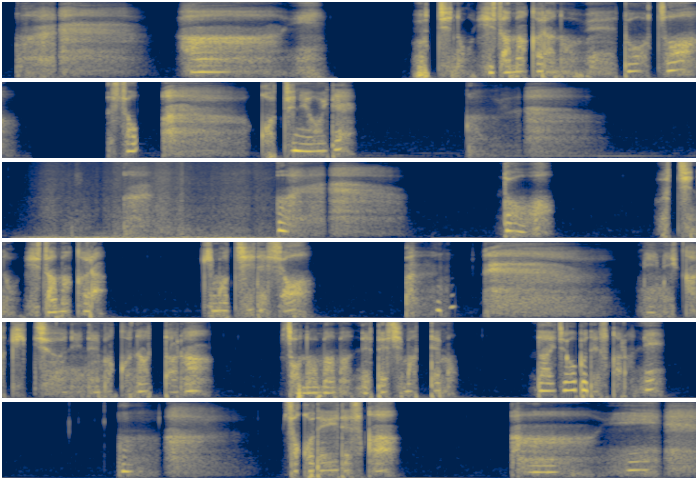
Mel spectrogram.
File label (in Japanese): ゆったり耳かき（効果音あり）, ASMR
